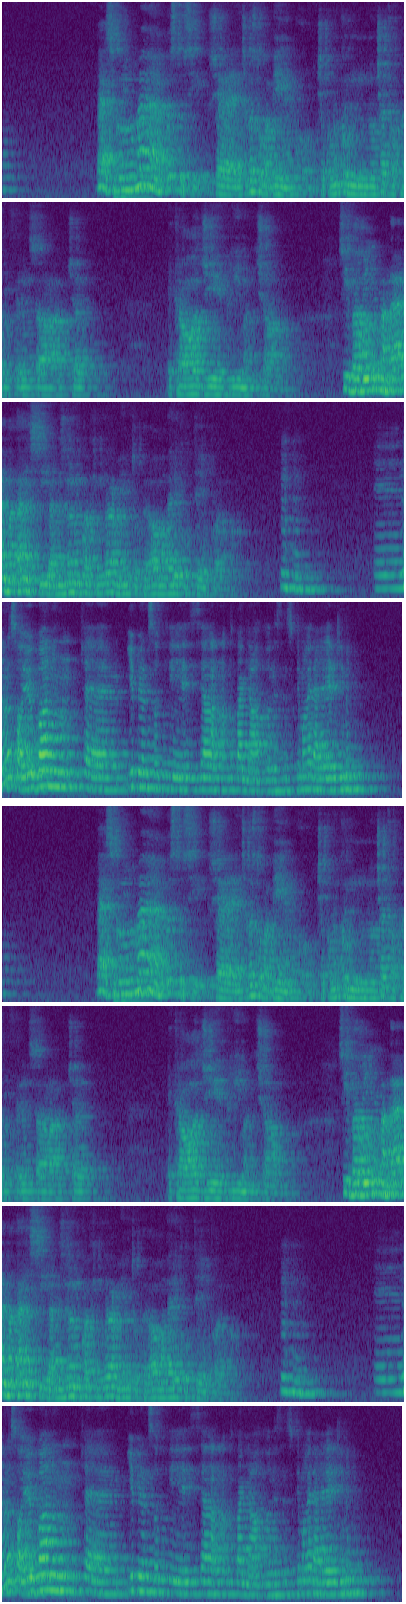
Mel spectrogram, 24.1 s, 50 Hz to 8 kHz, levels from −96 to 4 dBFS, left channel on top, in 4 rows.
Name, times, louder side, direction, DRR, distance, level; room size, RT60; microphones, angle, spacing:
voice 1, 1.4-7.2 8.5-10.2 10.9-15.4, equal, 10° right, -8 dB, 4.9 m, -33 dB
voice 2, 16.2-16.6 17.6-23.3, left 1 dB, 15° left, -6 dB, 3.8 m, -31 dB
20.0 x 9.2 x 4.5 m, 1.1 s
head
